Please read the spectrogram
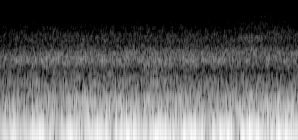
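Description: Steady low outdoor rumble of background noise, heaviest in the deep bass, with no distinct events.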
